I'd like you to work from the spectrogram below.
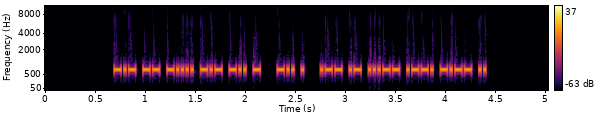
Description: Morse code, heard as a keyed tone, about 52 wpm, 700 Hz. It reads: KM6KDT DE WA3PYI
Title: USA Callsign DE Callsign - 6 Characters - 50wpm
